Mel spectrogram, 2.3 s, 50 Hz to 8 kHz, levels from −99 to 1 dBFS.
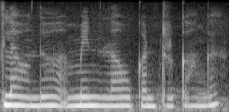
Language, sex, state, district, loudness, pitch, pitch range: Tamil, female, Tamil Nadu, Nilgiris, -15 LUFS, 220 Hz, 220-230 Hz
